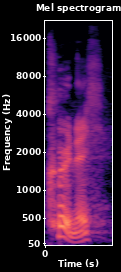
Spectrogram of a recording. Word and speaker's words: König: And I asked him, is it König or König? And he said, König. Yeah, but it's the German word, and they pronounce it faithfully.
